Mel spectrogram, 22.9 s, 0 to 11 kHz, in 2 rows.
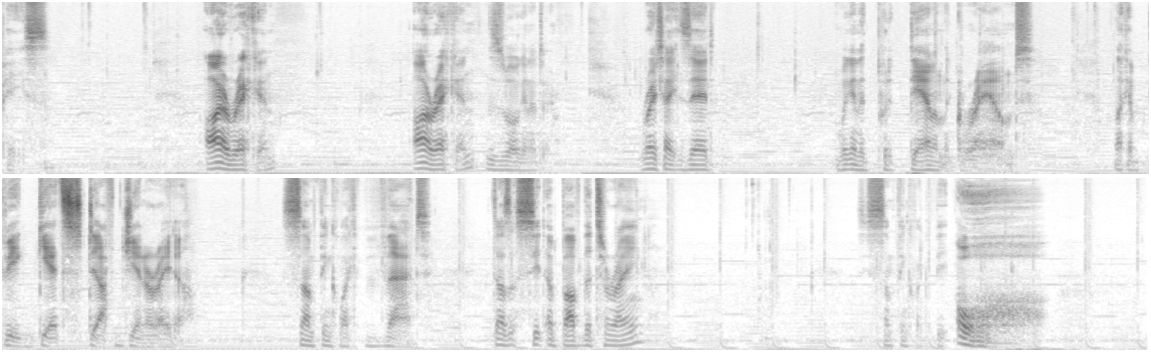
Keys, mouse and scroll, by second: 0.7 middle click, 0.7 s, 1.4 middle click, 2.7 middle click, 3.4 g, 4.8 middle click, 6.0 r, 8.8 middle drag, 10.0 s, 10.8 middle click, 11.3 g, 16.6 middle click, 17.3 g, 21.1-22.9 middle drag.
